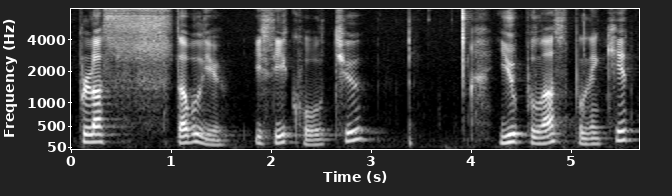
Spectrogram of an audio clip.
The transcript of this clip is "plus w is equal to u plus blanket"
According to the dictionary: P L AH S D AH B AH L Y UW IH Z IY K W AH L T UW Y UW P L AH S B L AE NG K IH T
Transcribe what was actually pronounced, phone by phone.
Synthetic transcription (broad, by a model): P L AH S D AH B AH L Y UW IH S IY K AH L T UW Y UW P L AH S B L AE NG K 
